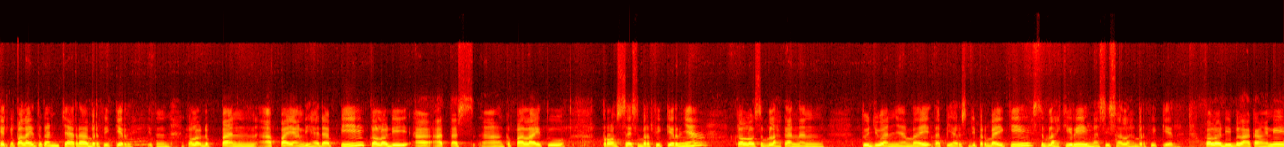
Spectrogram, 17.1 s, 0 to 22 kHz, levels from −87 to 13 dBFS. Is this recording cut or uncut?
cut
